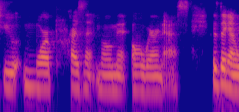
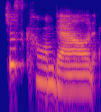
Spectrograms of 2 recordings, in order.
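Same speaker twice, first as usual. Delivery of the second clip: mock calming; 6 semitones higher, 4 dB louder, much slower than usual. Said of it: "someone comes up to you and says".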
